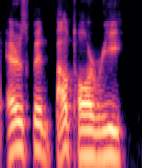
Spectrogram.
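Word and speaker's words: Báthory Erzsébet: And there are people out there who'll be like, you're not pronouncing it right if you don't say Erzbit Bautori.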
